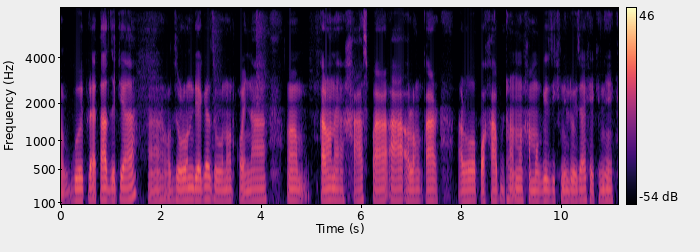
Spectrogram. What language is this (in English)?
Assamese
